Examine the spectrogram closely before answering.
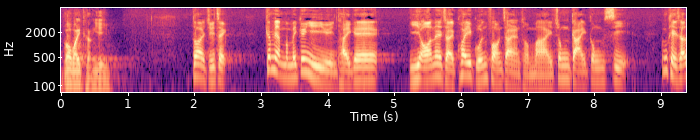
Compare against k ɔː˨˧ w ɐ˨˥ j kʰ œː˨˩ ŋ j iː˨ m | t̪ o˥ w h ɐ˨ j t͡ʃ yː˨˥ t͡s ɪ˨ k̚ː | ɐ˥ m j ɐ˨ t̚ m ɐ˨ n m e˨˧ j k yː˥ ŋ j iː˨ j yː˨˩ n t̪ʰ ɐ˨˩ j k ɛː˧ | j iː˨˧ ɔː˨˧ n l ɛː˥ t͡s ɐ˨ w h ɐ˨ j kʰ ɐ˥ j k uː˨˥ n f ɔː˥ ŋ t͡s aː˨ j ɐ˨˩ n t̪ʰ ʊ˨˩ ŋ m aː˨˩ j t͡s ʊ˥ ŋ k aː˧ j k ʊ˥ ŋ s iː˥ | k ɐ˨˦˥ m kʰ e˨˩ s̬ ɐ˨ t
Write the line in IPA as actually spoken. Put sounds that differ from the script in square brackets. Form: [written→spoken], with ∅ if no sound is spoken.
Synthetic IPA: k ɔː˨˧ w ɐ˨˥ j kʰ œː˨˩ ŋ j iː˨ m | t̪ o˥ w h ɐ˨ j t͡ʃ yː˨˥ t͡s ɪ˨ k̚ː | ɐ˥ m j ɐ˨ t̚ m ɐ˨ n m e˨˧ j k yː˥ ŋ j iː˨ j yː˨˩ n t̪ʰ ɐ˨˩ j k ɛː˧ | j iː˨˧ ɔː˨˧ n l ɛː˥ t͡s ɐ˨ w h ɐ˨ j kʰ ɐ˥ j k uː˨˥ n f [ɔː˥→ɔː˧] ŋ t͡s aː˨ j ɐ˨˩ n t̪ʰ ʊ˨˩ ŋ m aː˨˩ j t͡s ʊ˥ ŋ k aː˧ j k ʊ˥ ŋ s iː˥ | k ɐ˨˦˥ m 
